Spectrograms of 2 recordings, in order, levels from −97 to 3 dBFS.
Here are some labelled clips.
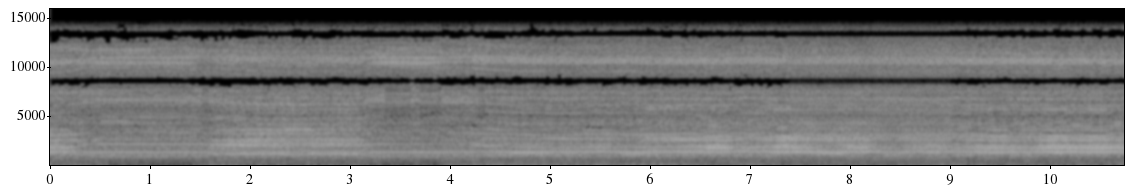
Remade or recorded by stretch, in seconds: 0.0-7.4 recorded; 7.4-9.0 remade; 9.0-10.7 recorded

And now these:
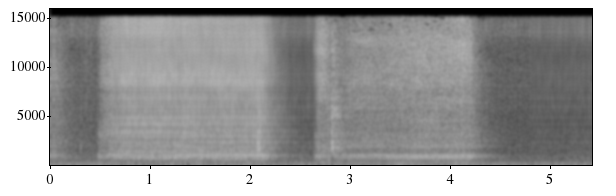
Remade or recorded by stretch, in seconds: 0.0-0.6 recorded; 0.6-2.7 remade; 2.7-4.8 recorded; 4.8-5.4 remade

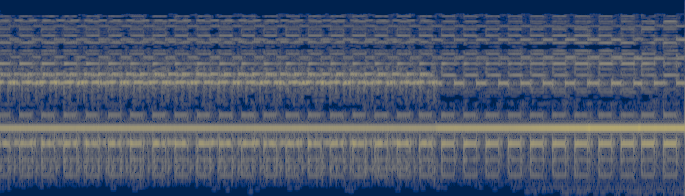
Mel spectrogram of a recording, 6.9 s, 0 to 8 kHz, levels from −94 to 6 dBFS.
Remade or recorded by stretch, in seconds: 0.0-6.9 recorded

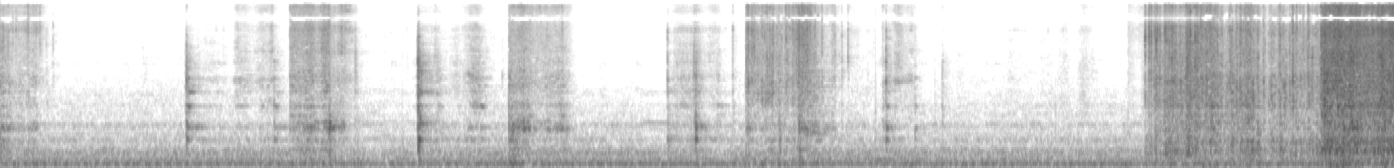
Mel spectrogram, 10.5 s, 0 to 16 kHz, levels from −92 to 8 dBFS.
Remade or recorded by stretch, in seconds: 0.0-2.5 recorded; 2.5-3.3 remade; 3.3-4.8 recorded; 4.8-5.5 remade; 5.5-8.5 recorded; 8.5-9.0 remade; 9.0-10.5 recorded

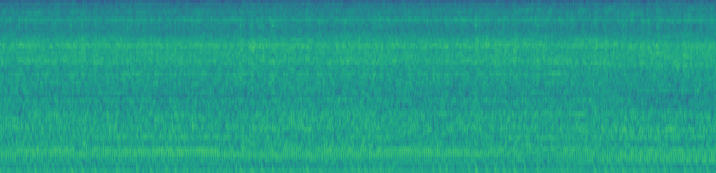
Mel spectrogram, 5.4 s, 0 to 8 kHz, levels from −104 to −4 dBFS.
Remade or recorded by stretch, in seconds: 0.0-5.4 recorded

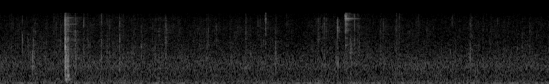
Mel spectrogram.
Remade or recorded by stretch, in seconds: 0.0-5.5 recorded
